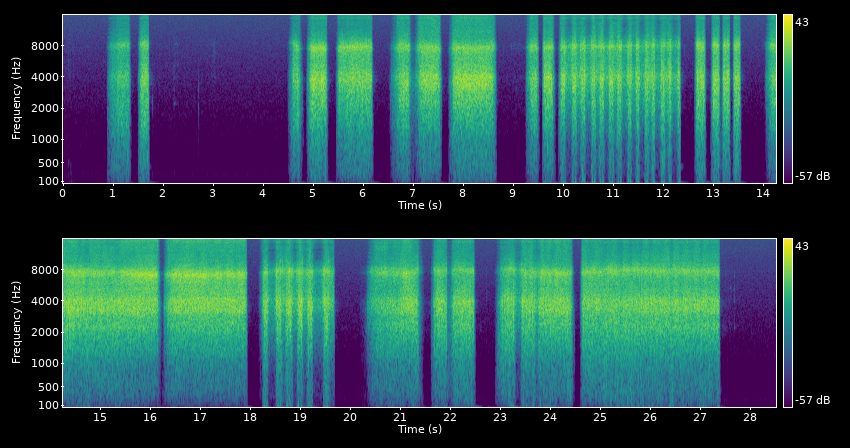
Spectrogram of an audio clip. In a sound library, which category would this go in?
Sound effects > Objects / House appliances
